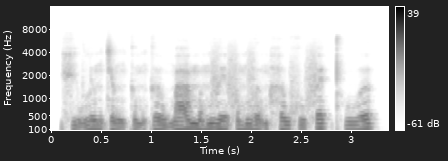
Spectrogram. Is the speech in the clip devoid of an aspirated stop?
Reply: no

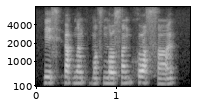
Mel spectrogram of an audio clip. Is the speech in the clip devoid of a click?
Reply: yes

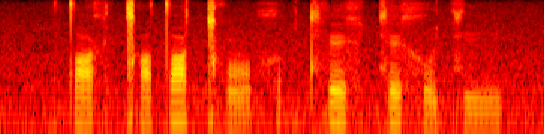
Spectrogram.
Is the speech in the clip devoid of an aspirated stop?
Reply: no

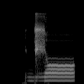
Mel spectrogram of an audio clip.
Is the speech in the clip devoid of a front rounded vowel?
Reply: yes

